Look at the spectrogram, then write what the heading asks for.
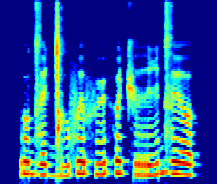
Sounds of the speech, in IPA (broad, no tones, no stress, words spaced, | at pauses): ɾud͡zeɡ͡ǀɯfe fyhøt͡ʃ rid͡zeə̯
